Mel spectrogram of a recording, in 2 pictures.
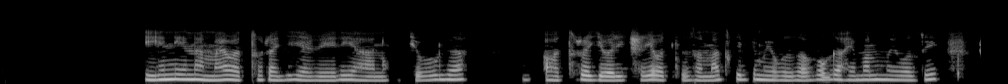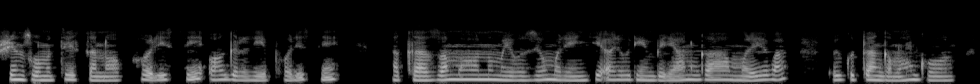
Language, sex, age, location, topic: Kinyarwanda, female, 25-35, Nyagatare, government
